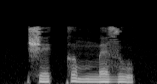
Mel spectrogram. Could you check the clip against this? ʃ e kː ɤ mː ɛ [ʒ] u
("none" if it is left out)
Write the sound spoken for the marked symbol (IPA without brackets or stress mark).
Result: z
